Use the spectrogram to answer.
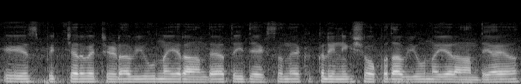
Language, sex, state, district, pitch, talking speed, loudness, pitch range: Punjabi, male, Punjab, Kapurthala, 125 Hz, 230 wpm, -17 LUFS, 120-125 Hz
